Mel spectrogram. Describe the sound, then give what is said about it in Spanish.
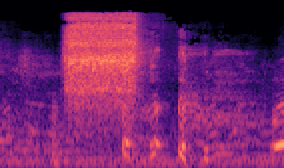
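A single half-second burst of aerosol deodorant spray hisses loudly, then stops, followed by brief voiced sounds and murmurs. “Y a ver, ¿qué le ves de mano a este desodorante en aerosol?”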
